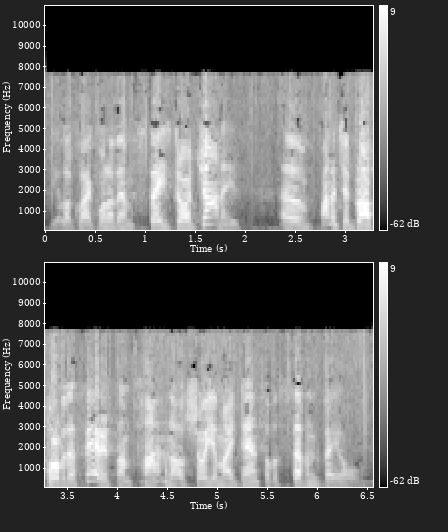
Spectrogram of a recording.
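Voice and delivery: low, soft brassy dame; gangster's moll. Acted. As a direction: purr it like a tough showgirl. Queenie flirts with Hubert.

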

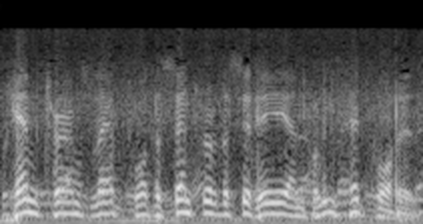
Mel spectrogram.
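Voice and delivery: ordinary talk

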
